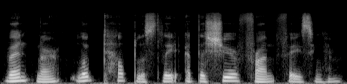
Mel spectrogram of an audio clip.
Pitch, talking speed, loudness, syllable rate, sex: 135 Hz, 155 wpm, -17 LUFS, 4.3 syllables/s, male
